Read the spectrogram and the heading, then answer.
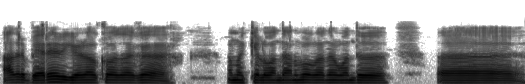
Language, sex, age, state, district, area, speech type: Kannada, male, 30-45, Karnataka, Koppal, rural, spontaneous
